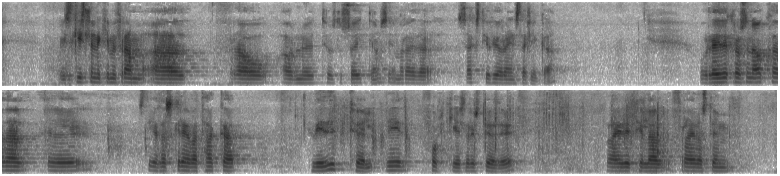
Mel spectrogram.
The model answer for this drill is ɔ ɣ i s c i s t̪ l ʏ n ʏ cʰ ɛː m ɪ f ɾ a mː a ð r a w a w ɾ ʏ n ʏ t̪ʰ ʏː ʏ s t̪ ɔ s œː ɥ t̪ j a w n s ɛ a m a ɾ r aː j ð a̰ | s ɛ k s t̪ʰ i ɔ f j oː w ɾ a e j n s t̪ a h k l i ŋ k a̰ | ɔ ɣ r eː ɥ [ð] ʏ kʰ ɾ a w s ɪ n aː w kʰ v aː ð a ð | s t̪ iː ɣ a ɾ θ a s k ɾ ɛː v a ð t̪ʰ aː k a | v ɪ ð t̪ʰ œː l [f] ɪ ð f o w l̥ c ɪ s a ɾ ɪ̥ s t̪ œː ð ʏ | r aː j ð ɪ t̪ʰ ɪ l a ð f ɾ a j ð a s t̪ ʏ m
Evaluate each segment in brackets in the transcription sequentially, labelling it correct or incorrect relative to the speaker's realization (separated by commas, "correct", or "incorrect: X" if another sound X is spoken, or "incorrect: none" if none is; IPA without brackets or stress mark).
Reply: correct, incorrect: v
